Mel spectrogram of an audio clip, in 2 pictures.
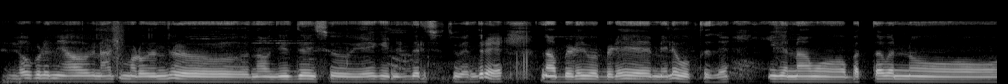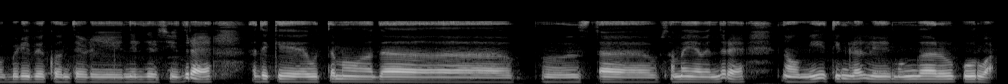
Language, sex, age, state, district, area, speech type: Kannada, male, 60+, Karnataka, Shimoga, rural, spontaneous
